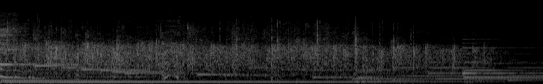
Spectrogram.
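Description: A crowd applauds a male speaker, clapping steadily and fairly loudly for several seconds, a dense wash of applause that fades slightly toward the end, with sustained musical tones held underneath.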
